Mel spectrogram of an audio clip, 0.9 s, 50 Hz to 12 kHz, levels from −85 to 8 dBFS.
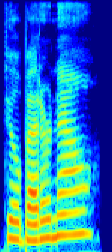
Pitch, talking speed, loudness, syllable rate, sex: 255 Hz, 190 wpm, -15 LUFS, 4.9 syllables/s, female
